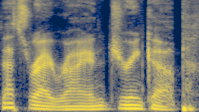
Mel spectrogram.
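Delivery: loaded, sexually suggestive innuendo tone. Telling the other speaker to drink some water, in a suggestive tone. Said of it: "Why'd you say it sexually?".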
